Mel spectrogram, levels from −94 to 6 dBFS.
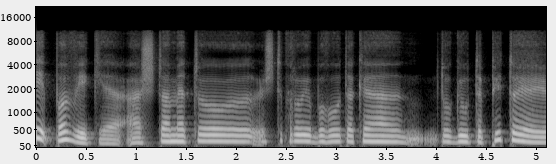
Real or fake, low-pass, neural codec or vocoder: fake; 10.8 kHz; codec, 24 kHz, 0.5 kbps, DualCodec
